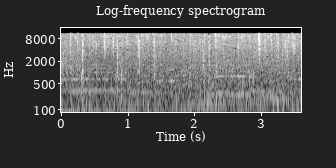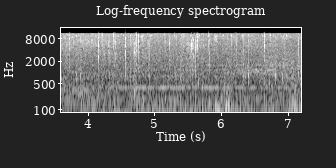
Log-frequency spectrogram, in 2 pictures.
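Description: Roach the horse's hooves in the video game The Witcher 3 give a steady, even clip-clop of hoofbeats, heard close over soft sustained in-game music tones.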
